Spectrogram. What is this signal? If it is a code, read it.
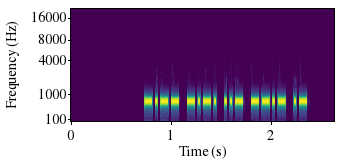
Morse code, heard as a keyed tone, about 44 wpm, 700 Hz. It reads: YCUQA
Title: Code Groups - 5 Letters - 45wpm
